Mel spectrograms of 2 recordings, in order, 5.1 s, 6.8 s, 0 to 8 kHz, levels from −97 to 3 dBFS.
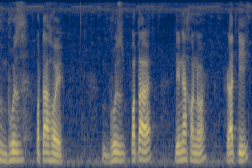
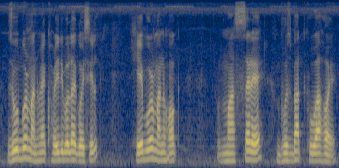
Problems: none marked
